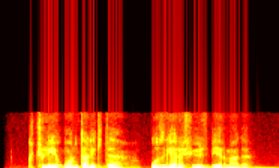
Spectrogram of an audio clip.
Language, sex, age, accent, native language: Uzbek, male, 18-24, Qashqadaryo, Uzbek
